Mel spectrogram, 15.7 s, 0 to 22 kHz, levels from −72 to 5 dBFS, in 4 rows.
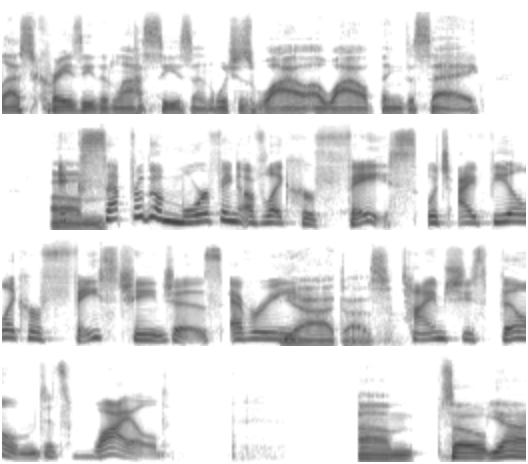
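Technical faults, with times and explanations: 0.98–1.02 s, 6.71–6.73 s, 9.92 s and 15.40 s: damaged data in a compressed stream. Brief glitches after "crazy than", "morphing of like her" and "her face changes every", where corrupted frames derail the decoder until it resyncs. Each appears as a jagged discontinuity in the waveform.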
